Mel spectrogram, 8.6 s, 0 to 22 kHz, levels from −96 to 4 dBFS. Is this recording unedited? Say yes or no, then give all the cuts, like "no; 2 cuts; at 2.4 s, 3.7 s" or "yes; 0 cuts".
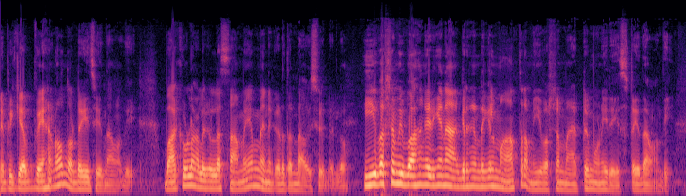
yes; 0 cuts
